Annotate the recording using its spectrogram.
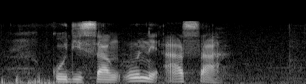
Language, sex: Southern Sotho, male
